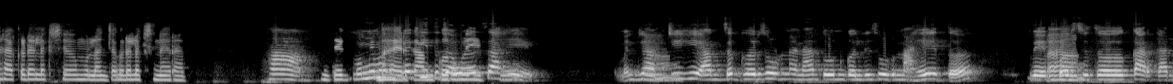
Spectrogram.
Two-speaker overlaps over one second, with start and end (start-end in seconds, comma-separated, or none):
3.8-5.2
